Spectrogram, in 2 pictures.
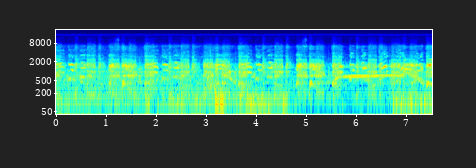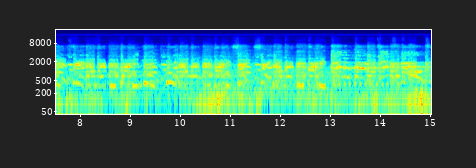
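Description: Music playing, with a melody line running through it.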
